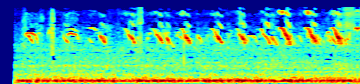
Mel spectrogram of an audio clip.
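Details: Japanese bantam chickens giving rapid, high, thin chirping peeps, several per second, each note sliding downward, over a steady low mechanical hum.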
